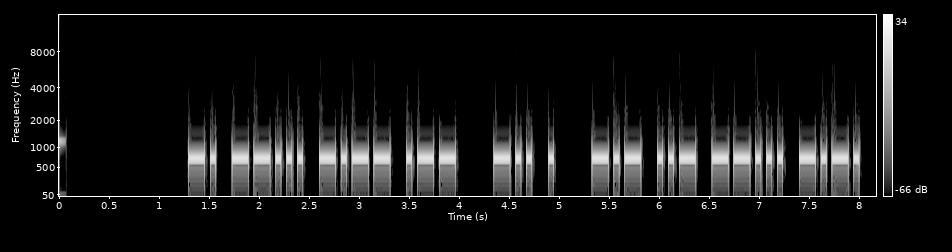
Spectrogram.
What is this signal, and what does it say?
Morse code, heard as a keyed tone, about 22 wpm, 700 Hz. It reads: N7YW DE KU7C
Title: USA Callsign DE Callsign - 4 Characters - 22wpm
